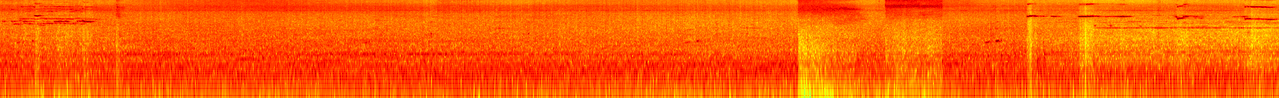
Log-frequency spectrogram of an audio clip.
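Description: SEPTA electric multiple-unit commuter train running past close by: a steady, loud rumble of steel wheels on rail, with short high-pitched wheel squeals near the start and again in the last few seconds. Two short bursts of high hiss come about two-thirds of the way through.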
